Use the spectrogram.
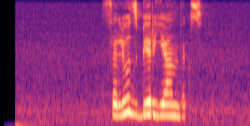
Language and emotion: Russian, neutral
